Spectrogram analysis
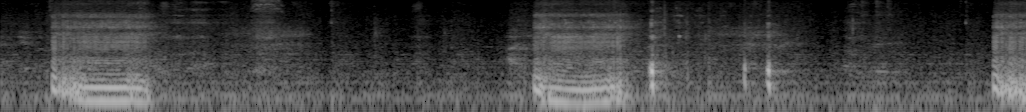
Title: Gator Snoring II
